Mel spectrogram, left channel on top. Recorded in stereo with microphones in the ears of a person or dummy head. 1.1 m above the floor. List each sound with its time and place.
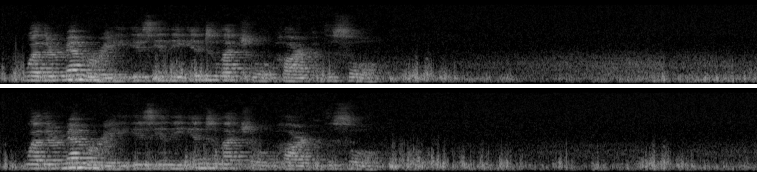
0.2 s a woman speaking: 30° left (ahead or behind), 0.9 m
